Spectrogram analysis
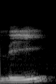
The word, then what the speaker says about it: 离: of the star of the video today is lee and it looks like this it's a kind of a fun looking character it's pronounced b and the the formula for how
